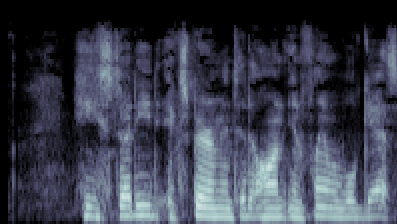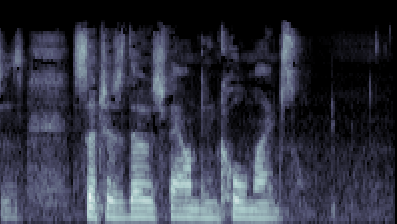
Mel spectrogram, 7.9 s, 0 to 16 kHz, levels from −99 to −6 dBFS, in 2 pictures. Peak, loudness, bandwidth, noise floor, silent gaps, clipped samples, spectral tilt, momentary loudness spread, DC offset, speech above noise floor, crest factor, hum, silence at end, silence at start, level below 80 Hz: -6 dBFS; -28 LUFS; 11 kHz; -63 dBFS; none; under 0.1%; -5.5 dB/octave; 12 LU; under 0.1%; 35 dB; 22 dB; none; 1.05 s; 0.75 s; -64 dBFS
